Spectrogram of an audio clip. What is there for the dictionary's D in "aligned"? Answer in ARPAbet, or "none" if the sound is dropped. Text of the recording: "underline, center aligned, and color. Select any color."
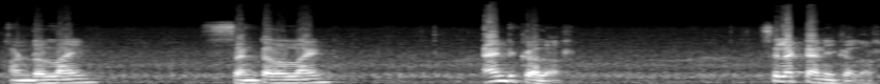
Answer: none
